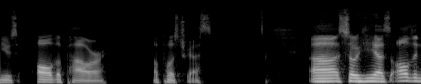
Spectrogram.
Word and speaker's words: Postgres: How do you say it? – Postgres. Yeah, just Postgres.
